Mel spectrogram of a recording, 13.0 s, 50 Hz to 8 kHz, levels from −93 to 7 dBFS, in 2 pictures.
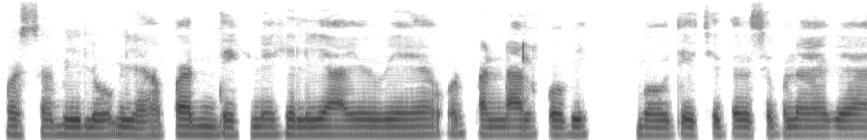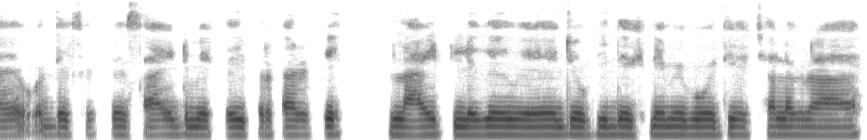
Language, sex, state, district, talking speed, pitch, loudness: Hindi, male, Chhattisgarh, Raigarh, 210 wpm, 125 Hz, -26 LUFS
